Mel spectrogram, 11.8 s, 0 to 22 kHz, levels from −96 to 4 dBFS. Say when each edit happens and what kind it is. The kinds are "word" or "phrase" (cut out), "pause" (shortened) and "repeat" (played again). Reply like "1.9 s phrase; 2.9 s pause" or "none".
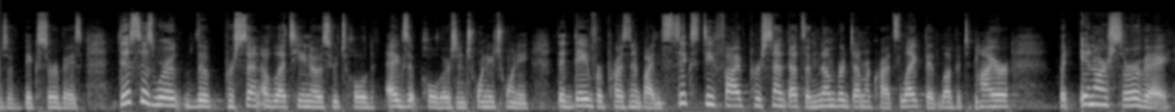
5.9 s word; 9.7 s word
